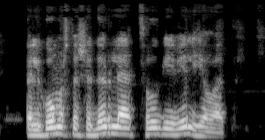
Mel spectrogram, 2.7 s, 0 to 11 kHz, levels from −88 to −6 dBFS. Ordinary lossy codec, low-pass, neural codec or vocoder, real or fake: AAC, 64 kbps; 9.9 kHz; none; real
